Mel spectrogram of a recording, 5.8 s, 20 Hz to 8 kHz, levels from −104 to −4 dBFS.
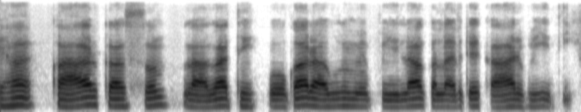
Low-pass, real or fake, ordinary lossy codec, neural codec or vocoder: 7.2 kHz; fake; none; codec, 16 kHz, 2 kbps, FunCodec, trained on Chinese and English, 25 frames a second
